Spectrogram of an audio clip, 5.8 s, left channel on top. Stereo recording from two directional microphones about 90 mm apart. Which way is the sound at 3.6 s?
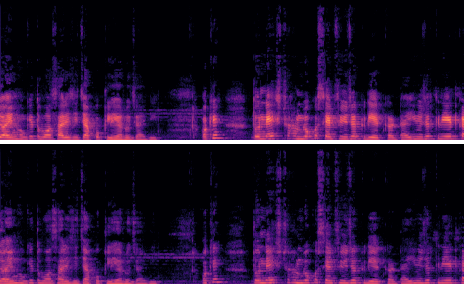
5° right (ahead or behind).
